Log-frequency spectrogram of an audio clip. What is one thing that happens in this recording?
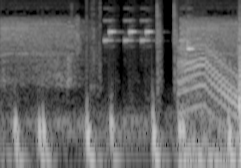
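Short electronic beeps chime in quick succession.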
